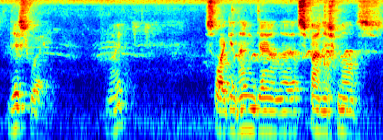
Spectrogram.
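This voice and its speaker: Somewhat breathy and dark, mellow in tone, a man talks at a medium pitch and a fairly slow pace, his intonation monotone and flat. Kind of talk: casual vlog talk to camera.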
